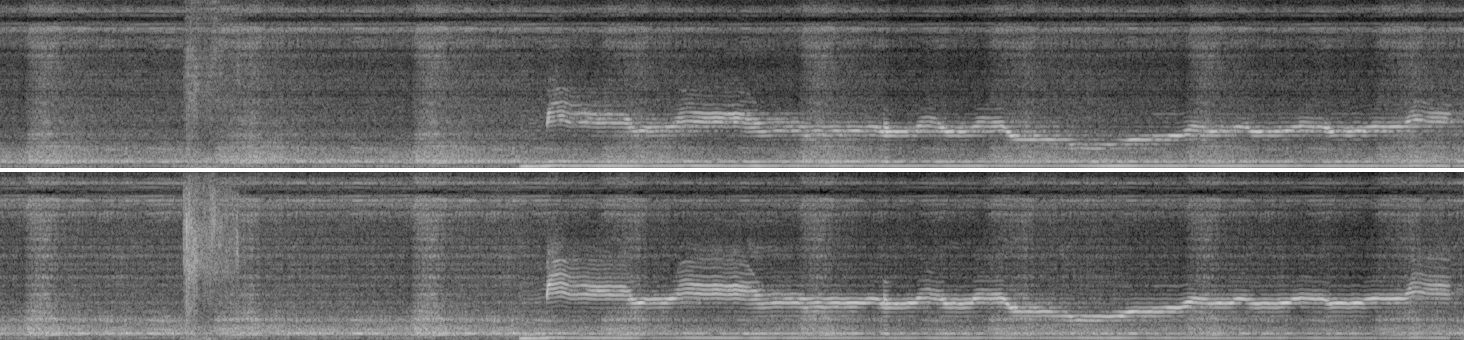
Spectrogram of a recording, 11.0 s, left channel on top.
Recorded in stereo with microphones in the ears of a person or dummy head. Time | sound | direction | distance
0.0 | an engine running | 50° right (ahead or behind) | 2 m
1.4 | tearing paper | 55° right (ahead or behind) | 0.7 m
3.9 | singing | 45° right (ahead or behind) | 0.9 m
